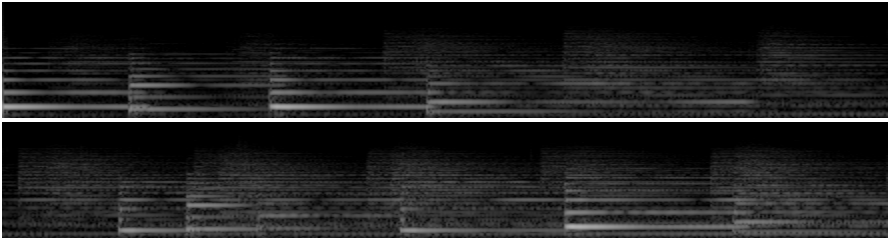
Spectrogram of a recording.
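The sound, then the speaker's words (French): Bells ring out in a slow, irregular sequence of about nine or ten strikes, each clang blooming with rich overtones and lingering hum before the next, with no voices present. “Une cloche, une prostituée. Elle hurle ce qu'on veut.”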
